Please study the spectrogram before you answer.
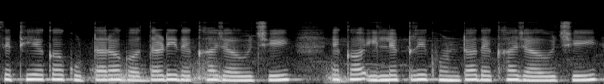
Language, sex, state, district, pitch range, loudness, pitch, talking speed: Odia, female, Odisha, Nuapada, 200-220 Hz, -10 LUFS, 210 Hz, 100 wpm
